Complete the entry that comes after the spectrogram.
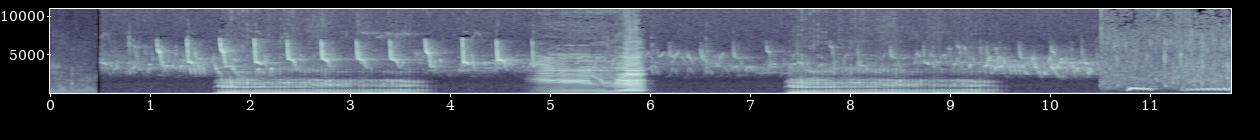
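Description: Bison bellowing: two long, low calls of about two seconds each, with a shorter call between them that rises and falls in pitch. A bird chirps over and over in the background.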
